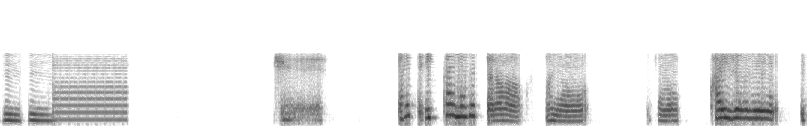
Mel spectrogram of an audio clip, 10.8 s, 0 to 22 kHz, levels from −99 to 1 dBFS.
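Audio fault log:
Throughout: Speex codec damage, and it's heavy. The speech sounds hoarse, noisy and close to robotic, the way CELP gets when it's starved of bits for the excitation. Nothing survives above 3.8 kHz, and the rate points to roughly 4 kbps, down near vocoder territory.
0.70 to 1.70 s: GSM phone buzz. There's a hard, raspy buzz at 217 Hz with a stack of harmonics, sitting about 17 dB under the speech and paying no attention to it. It holds steady for that second, which fits a nearby phone on a call whose radio bursts are getting rectified into the audio path.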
